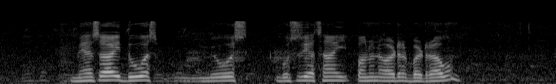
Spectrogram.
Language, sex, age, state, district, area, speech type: Kashmiri, male, 18-30, Jammu and Kashmir, Kulgam, rural, spontaneous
